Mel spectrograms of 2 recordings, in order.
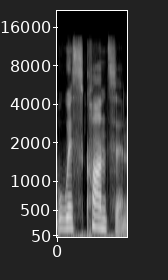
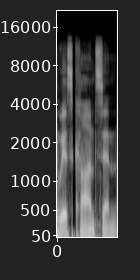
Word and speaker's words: Wisconsin: you say it it's Wisconsin Wiscon that's s is pronounced like a z a Wisconsin okay Z two more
